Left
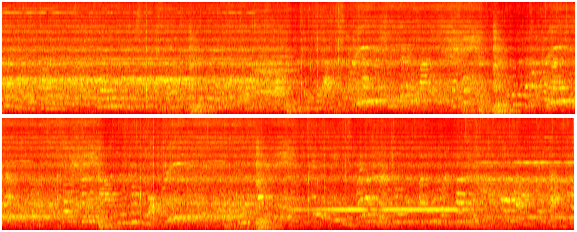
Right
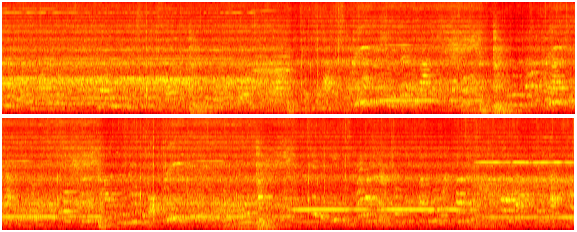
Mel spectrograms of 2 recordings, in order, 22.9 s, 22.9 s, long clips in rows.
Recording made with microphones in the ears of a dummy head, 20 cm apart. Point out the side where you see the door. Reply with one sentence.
You can hear the door in the centre.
